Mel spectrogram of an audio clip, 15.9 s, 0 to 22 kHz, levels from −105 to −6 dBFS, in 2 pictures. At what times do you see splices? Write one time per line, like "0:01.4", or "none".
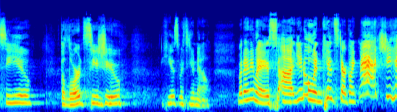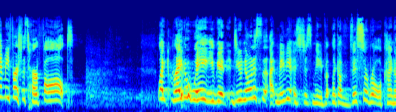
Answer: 0:08.3
0:09.6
